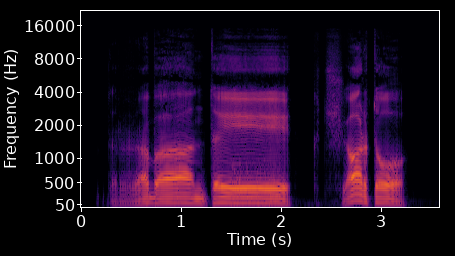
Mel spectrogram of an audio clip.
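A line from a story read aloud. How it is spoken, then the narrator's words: Sudden terrifying bass command. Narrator (Russian): Вдруг Кожин скомандовал своим ужасающим басом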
